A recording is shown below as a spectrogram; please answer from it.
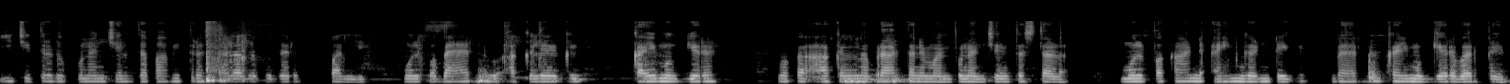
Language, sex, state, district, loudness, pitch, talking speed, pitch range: Tulu, male, Karnataka, Dakshina Kannada, -26 LUFS, 135 Hz, 100 wpm, 130-140 Hz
